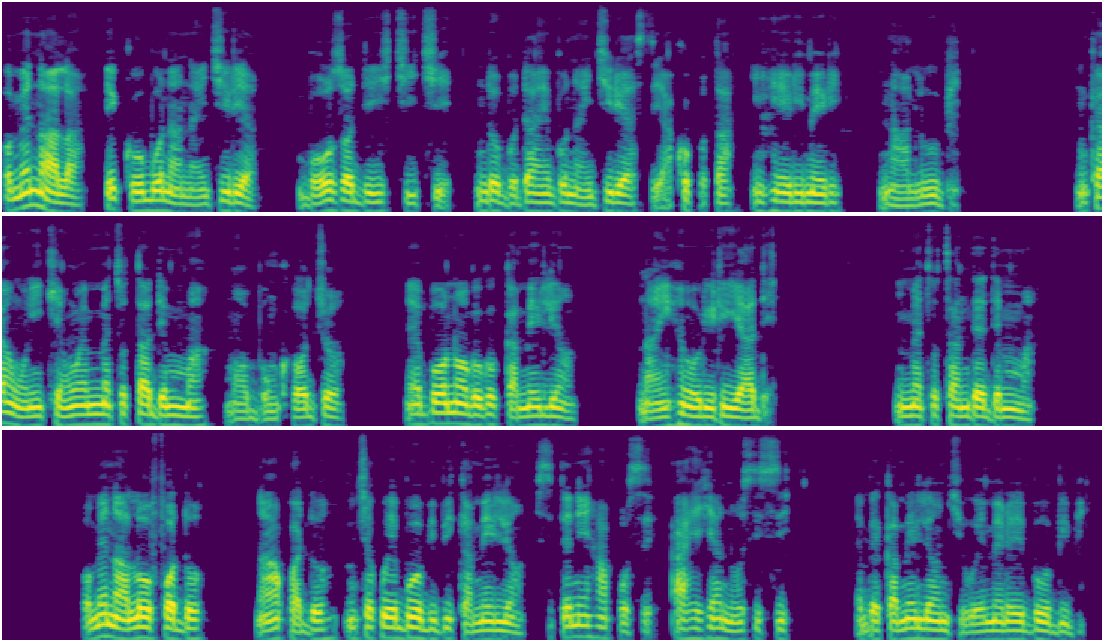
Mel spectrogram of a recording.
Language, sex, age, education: Igbo, male, 30-45, tertiary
